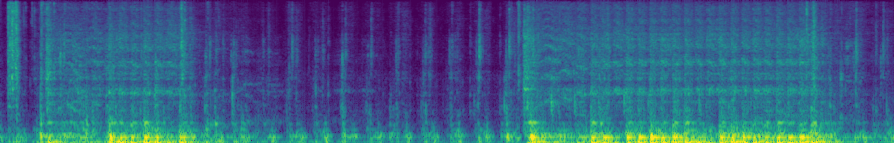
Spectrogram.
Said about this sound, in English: This truck normally fires off pretty quick.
